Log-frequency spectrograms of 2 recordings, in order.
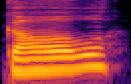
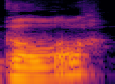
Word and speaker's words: Gould: Gu I pronounce it gull. I can live with Gould.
